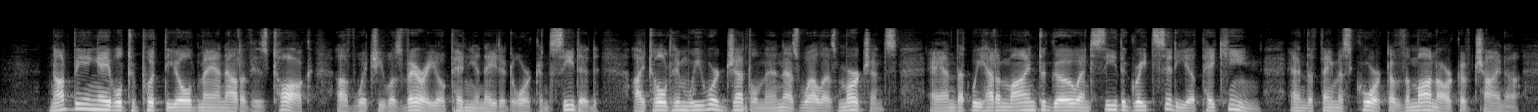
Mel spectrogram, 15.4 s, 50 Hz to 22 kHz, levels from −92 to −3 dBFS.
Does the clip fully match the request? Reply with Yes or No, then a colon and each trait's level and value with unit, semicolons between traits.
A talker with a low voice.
Yes: low, 115 Hz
